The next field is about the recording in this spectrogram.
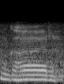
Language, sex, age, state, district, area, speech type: Maithili, female, 18-30, Bihar, Purnia, rural, read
